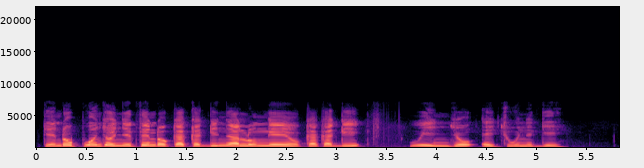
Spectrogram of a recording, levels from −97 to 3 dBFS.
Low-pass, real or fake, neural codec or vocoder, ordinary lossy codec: 7.2 kHz; real; none; Opus, 64 kbps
